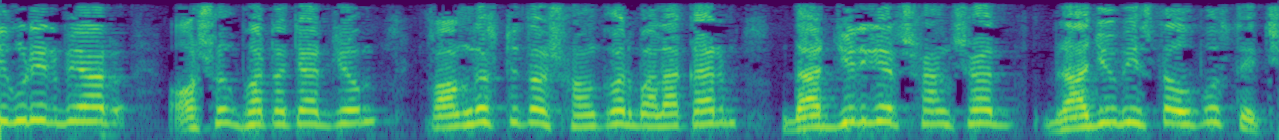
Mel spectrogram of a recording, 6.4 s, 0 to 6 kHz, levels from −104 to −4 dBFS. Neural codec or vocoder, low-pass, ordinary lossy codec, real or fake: none; 5.4 kHz; none; real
